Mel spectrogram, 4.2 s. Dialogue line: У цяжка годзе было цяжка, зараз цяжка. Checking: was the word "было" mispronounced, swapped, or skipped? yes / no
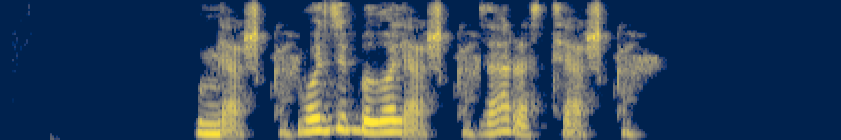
no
